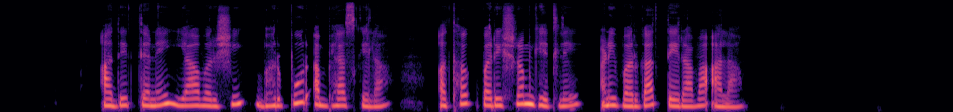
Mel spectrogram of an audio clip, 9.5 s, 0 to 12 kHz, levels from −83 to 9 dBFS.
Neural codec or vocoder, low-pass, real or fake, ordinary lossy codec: none; 10.8 kHz; real; none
